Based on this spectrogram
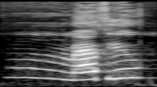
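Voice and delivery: high, slow, questioning Matthew; mock-suspicious high hmm, Matthew?; suspicious sing-song. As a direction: raise the pitch and drag out Matthew with suspicion. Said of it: "And I said".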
